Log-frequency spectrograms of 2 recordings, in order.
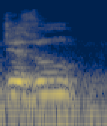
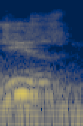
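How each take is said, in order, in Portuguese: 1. É pronunciado do jeito italiano. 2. É pronunciado do jeito inglês americano. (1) "os italianos falam Jesus" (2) "os americanos falam Jesus"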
